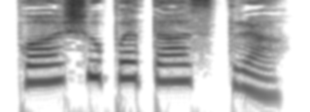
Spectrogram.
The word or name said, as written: ಪಾಶುಪತಾಸ್ತ್ರ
